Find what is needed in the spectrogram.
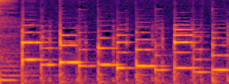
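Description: Guitar playing a quick run of single plucked notes, about seven a second, mostly stepping downward in pitch: an instrumental fill with no voice.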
